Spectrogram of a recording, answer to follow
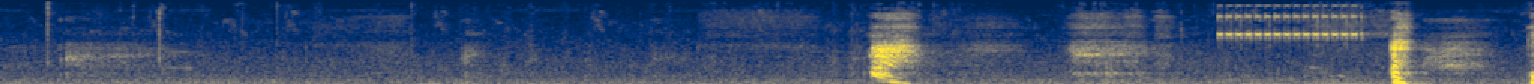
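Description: A mobile phone ringing, starting about eight seconds in: a fast electronic trill of high, steady beeps that keeps going. Before it there are only faint small clicks and a couple of short grunts.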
